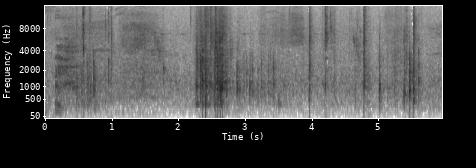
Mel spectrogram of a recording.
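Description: Cooked river snails being sucked out of their shells: short noisy slurps, the loudest about two seconds in, among scattered clicks of shells against metal plates and bowls.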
